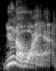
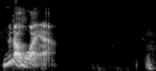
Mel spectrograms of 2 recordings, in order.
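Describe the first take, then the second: First: Said in the usual way. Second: "you know who I am" drawn out slowly, each word leaned on; slow emphatic. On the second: Retold or imitated. Telling the other woman off, slow and pointed. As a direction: spell it out slowly to her, word by word. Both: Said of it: "And I'm like".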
